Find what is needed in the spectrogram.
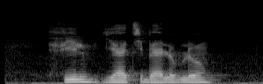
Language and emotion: Russian, neutral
